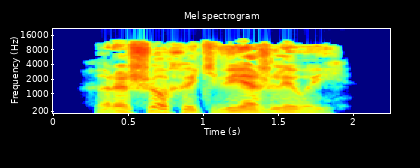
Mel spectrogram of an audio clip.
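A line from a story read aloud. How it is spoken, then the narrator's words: Grumbling. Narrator (Russian): пробурчал Нестор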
